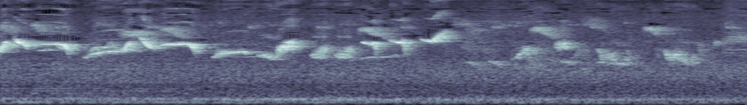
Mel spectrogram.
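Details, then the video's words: Wambi putih Chinese hwamei singing gacor with fast, jumbled whistled notes, a quick chattering run that softens toward the end, with a faint low hum underneath. "Hwamie Wambi Putih Gacor"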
